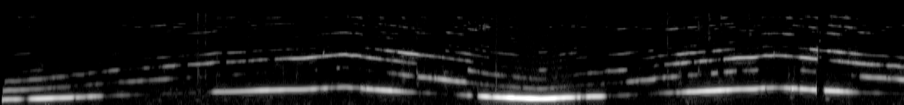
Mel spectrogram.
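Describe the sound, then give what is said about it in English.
A single voice sings a smooth siren-like glide, a singing exercise, sweeping slowly up and down in pitch several times up into the higher register, clear with no words. “So I do what we call the siren. Lots of singing teachers use it.”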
